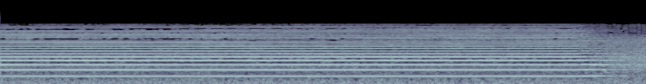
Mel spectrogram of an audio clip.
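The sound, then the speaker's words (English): A loud, sustained train horn blares steadily for about seven and a half seconds, a rich chord of harmonics, then cuts off abruptly with a brief rumble trailing behind. No one speaks. “Let us say Haribo louder than this train said, to counteract the effects.”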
